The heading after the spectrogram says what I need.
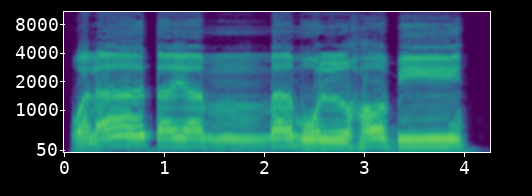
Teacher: Huruf ha yang diisti'la'kan, ditinggikan pangkal lidah jadilah ho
